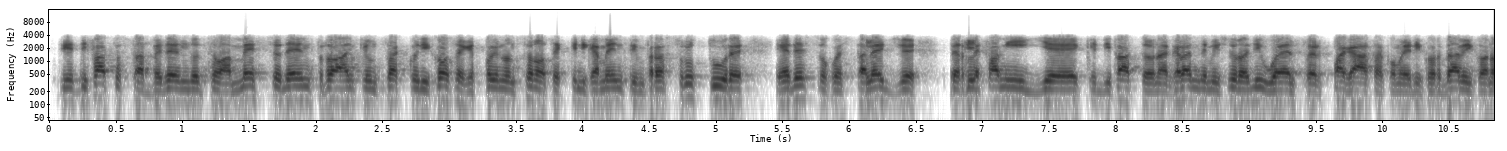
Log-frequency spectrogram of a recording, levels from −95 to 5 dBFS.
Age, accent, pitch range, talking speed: 40-59, native, 115-130 Hz, 215 wpm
